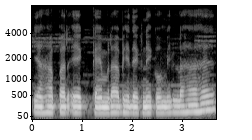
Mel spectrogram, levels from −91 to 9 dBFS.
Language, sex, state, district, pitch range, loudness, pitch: Hindi, male, Bihar, West Champaran, 115-120 Hz, -14 LUFS, 115 Hz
